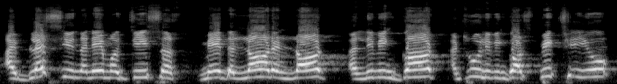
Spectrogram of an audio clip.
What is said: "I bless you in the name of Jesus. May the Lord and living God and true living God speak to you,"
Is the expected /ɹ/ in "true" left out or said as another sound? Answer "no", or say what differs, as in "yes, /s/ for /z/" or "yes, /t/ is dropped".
no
